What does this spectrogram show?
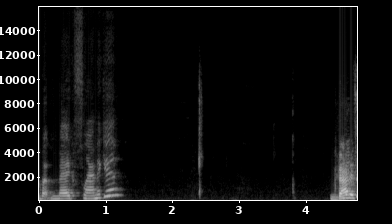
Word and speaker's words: Flanagan: And Meg, I'm sure I'm going to get your last name wrong, but Meg Flanagan?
